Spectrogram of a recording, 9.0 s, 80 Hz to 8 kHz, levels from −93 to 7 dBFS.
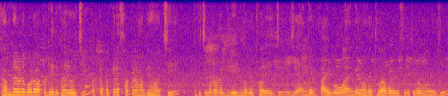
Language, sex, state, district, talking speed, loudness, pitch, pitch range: Odia, male, Odisha, Malkangiri, 205 wpm, -16 LUFS, 190 Hz, 185-205 Hz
